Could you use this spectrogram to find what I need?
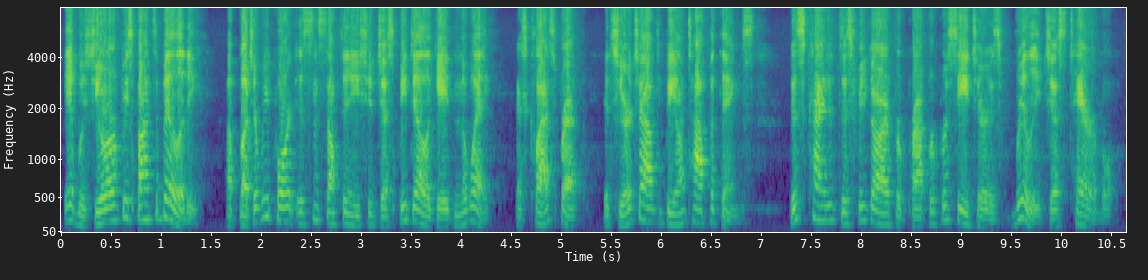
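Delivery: put-on high, bright-spirited girl pressing hard; sing-song scolding of the class rep; cheerful Misha. Misha scolding Lily about the late budget, high and chirpy.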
